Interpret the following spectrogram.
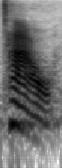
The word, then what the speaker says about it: tau: Torque is tau. Tau. This is T-A-W. That's how you say it.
